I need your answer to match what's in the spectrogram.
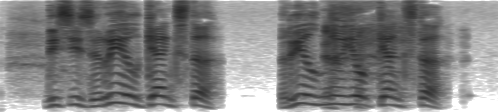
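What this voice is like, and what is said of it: Weak put-on New York accent. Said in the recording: “Not so good as your New York accent, that one”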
